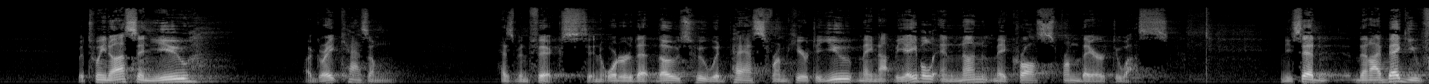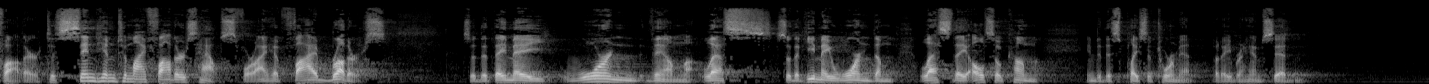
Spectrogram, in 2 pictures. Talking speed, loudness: 165 wpm, -23 LUFS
